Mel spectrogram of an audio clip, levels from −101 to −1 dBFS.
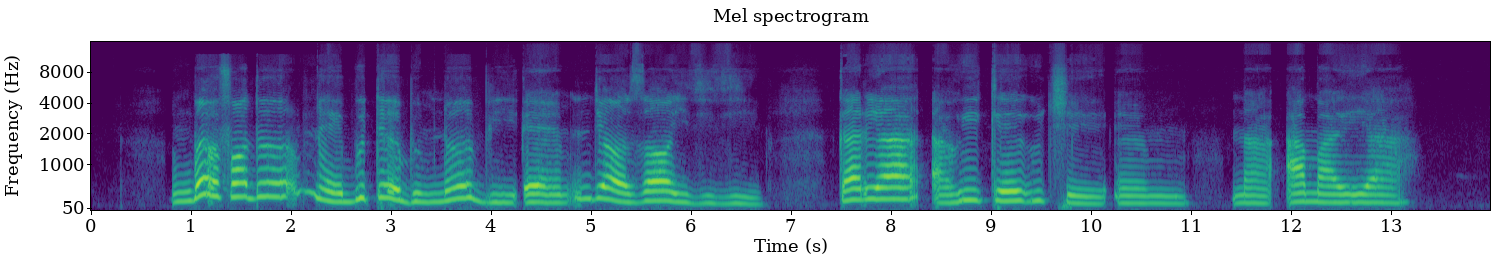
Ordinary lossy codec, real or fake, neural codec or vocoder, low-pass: Opus, 16 kbps; fake; vocoder, 44.1 kHz, 128 mel bands every 512 samples, BigVGAN v2; 14.4 kHz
